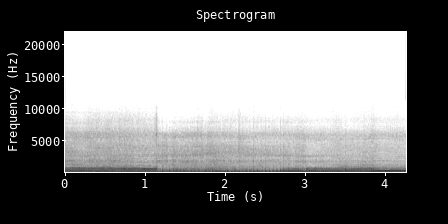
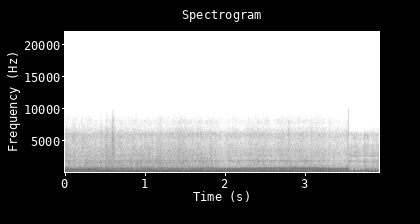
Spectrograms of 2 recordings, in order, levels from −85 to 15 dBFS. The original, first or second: second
